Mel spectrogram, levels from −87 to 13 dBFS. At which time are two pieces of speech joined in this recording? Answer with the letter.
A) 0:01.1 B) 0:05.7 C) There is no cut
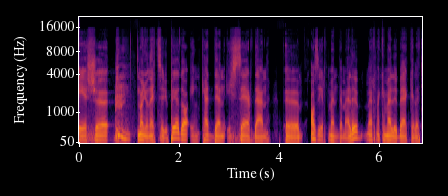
A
